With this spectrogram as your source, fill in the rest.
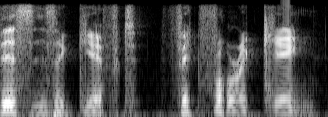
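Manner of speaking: very loud, booming, slow, drawn-out grateful tone. In an actual-play game, the king's spymistress thanks the party for ale: king's spymistress character voice. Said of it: "The party does some more shopping and has an interview with the king's master of spies. / she's / The party does some more shopping and has an interview with the king's master of spies".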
